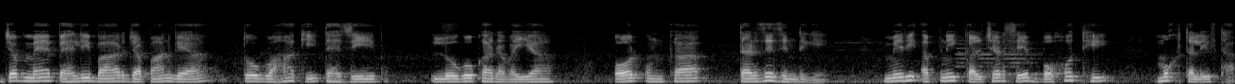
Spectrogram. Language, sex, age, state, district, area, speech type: Urdu, male, 45-60, Uttar Pradesh, Gautam Buddha Nagar, urban, spontaneous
